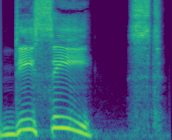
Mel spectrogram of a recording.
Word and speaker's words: DCeased: It's DCeased, but it's spelled DC, both caps, E-A-S-E-D. DCeased. DCeased.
